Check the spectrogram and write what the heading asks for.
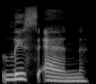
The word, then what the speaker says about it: listen: ignore them for example in the word listen the t is silent so it's pronounced Len not listen another classic example is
